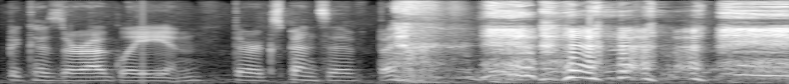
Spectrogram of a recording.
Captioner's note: laughter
